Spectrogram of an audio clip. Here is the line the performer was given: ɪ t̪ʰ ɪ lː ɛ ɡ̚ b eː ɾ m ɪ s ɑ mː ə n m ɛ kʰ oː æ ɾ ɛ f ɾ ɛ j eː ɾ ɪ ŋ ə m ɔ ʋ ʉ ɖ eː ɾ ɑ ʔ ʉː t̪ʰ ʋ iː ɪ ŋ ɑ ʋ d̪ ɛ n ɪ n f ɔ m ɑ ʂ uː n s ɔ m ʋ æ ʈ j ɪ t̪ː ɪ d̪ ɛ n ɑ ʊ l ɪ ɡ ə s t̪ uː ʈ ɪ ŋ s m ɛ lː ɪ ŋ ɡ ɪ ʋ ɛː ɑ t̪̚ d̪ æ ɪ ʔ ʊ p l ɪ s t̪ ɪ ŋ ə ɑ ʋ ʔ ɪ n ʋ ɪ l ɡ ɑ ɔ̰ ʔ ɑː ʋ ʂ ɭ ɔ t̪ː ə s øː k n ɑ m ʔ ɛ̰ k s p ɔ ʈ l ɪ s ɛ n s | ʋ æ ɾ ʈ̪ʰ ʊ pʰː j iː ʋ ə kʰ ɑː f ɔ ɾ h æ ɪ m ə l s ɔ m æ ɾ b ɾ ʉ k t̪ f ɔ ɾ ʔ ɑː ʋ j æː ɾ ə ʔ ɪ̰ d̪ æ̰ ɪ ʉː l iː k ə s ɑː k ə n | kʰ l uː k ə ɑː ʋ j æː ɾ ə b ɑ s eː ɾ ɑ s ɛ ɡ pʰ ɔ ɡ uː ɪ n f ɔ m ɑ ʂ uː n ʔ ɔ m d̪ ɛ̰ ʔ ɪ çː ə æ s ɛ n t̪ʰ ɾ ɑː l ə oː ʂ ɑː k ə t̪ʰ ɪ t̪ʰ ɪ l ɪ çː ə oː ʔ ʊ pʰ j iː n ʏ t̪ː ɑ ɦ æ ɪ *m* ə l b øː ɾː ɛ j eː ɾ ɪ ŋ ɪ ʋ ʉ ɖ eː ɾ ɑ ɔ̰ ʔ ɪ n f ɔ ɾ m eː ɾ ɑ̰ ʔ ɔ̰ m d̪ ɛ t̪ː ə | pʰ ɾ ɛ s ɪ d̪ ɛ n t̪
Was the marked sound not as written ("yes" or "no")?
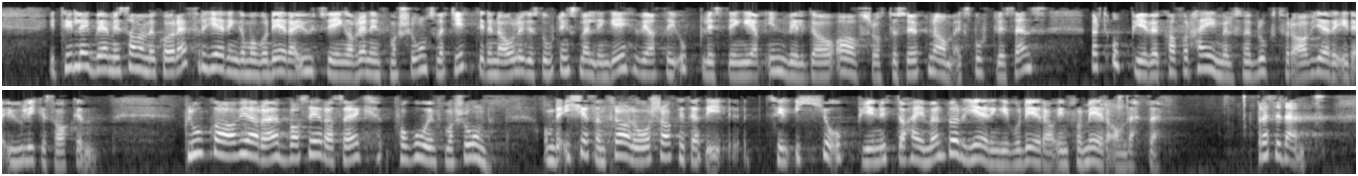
no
